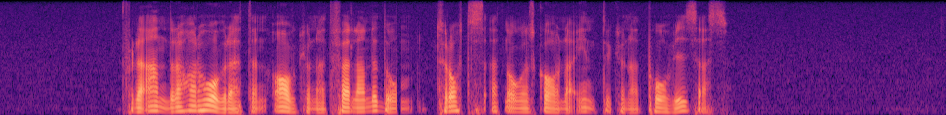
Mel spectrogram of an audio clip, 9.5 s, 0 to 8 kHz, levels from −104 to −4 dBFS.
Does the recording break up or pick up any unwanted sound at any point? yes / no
yes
